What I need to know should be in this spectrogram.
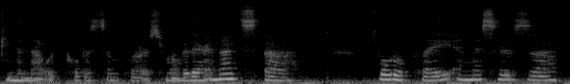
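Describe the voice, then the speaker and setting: A soft-spoken woman whispers at a moderate pace. The room echoes audibly, and background noise is noticeable. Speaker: scrapbooking crafter. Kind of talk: crafting tutorial. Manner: muttering to herself; soft-spoken, near whisper.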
